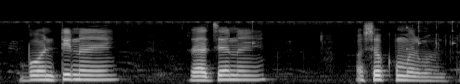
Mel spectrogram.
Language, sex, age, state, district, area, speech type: Odia, female, 45-60, Odisha, Sundergarh, urban, spontaneous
